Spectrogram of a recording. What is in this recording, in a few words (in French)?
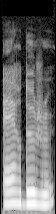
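"aire de jeux", French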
